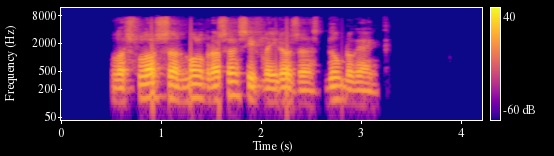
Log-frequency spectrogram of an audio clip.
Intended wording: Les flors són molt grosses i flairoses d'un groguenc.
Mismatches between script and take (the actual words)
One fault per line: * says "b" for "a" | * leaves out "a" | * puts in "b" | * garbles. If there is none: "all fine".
all fine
